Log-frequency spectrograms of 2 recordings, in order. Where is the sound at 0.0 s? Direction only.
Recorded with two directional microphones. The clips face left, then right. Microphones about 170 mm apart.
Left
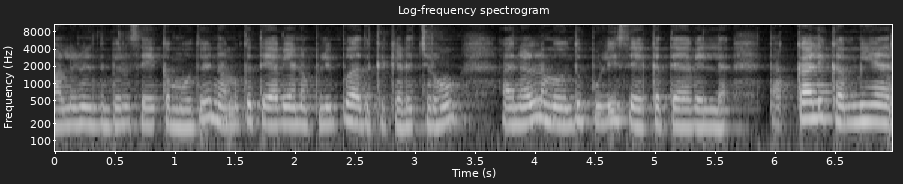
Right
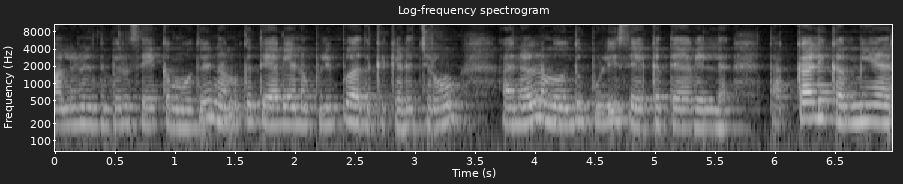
30° left (ahead or behind).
